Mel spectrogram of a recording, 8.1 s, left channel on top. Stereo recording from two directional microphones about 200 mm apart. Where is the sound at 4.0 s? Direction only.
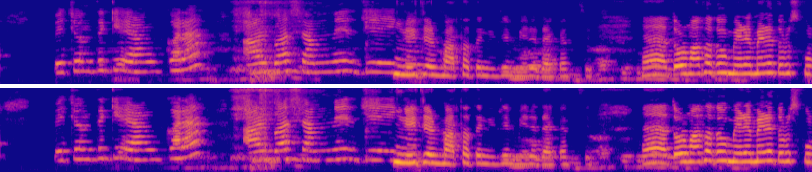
15° right (ahead or behind).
